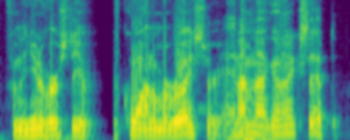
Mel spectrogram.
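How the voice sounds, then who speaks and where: A man with a thick Southern American accent and a bassy voice argues in a close, dry sound. He is confrontational and insistent, talking down to his opponents in an informal debate. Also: animated, fast, darkish tone, smooth, dry recording. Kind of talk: heated informal online debate.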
